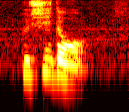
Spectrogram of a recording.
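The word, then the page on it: bushido: native Japanese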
